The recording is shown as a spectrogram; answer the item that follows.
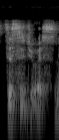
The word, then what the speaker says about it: deciduous: They are, it's deciduous, not Dicadeus.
